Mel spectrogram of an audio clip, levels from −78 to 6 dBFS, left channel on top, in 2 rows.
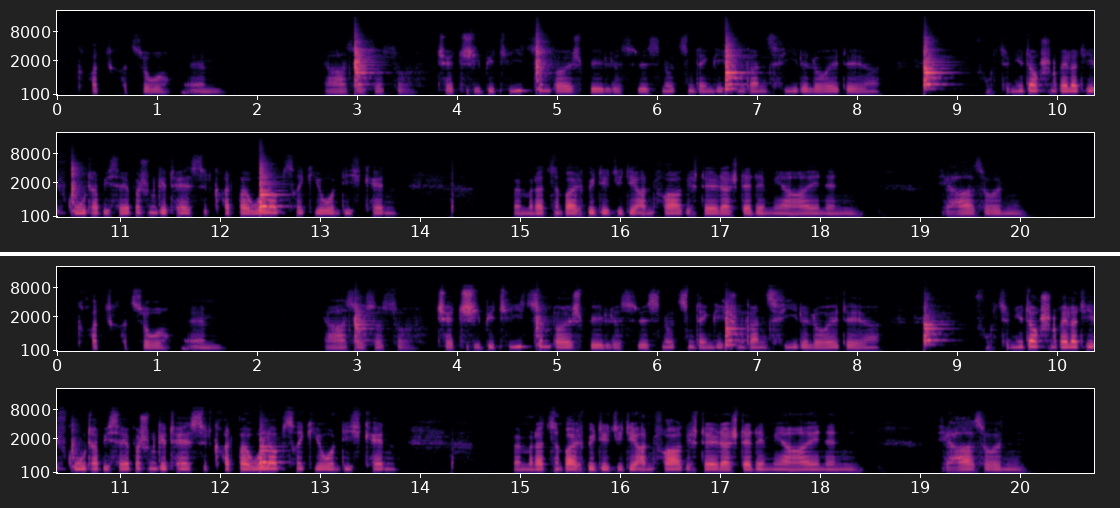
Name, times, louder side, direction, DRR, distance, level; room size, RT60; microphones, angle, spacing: voice 1, 0.3-1.7 2.7-8.2 8.8-8.9 9.4-14.5 14.9-18.8 19.2-20.1, right 3 dB, 80° right, 3.1 m, -35 dB
sound 1, 3.0-3.3 4.8-5.0 6.7-7.0 8.7-9.0 10.5-10.7 12.4-12.8 14.3-14.4, left 5 dB, 65° left, 1.3 m, -29 dB
head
